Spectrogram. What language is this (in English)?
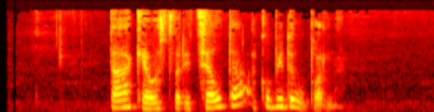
Macedonian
